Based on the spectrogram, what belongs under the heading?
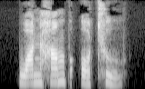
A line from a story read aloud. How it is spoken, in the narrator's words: he asked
